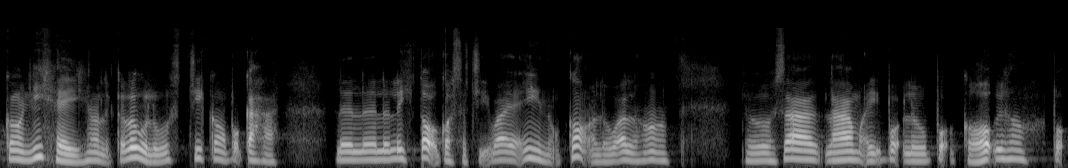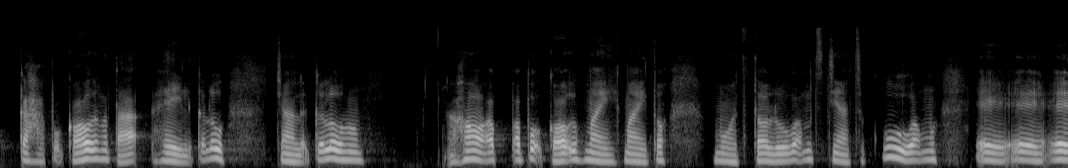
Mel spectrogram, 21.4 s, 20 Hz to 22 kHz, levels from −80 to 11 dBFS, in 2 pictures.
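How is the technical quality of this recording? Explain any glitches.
Nothing stood out on listening to this speech recording, which carries the slightly band-limited character of a call connection at around 12 kHz.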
